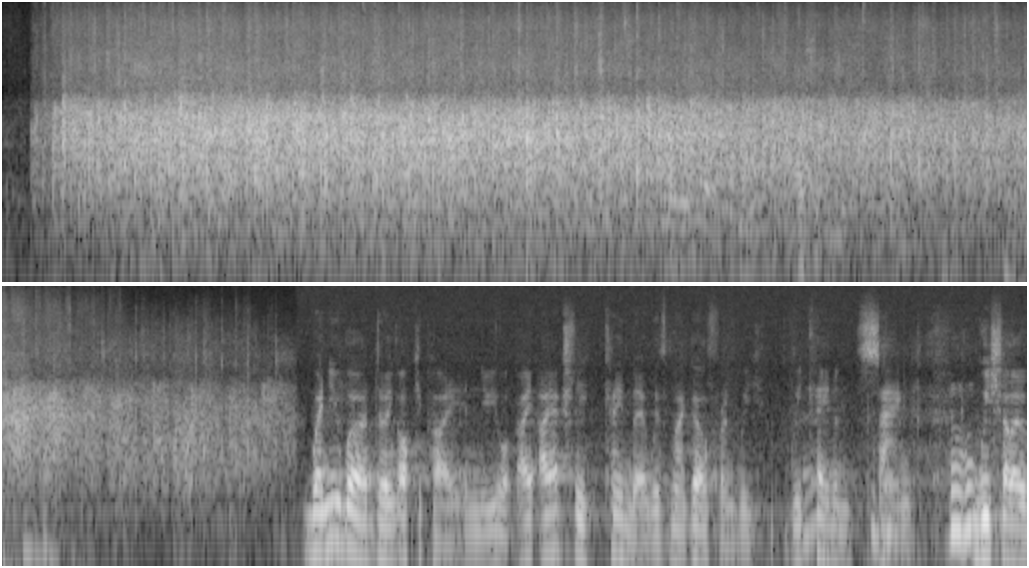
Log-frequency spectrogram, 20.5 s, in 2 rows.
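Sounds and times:
audience applause: 0.0 - 13.2
speech: 13.4 - 20.4.

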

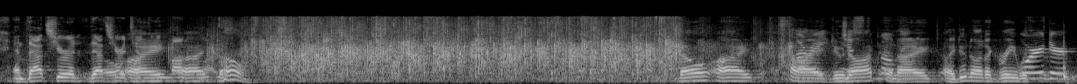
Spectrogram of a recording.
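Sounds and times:
speech: 0.1 - 2.7, 6.8 - 10.7
audience applause in council chamber: 1.4 - 8.6.

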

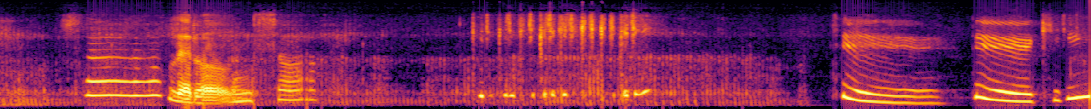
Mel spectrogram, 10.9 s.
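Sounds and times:
kitten purring: 0.0 - 8.2
speech: 1.7 - 3.4, 4.9 - 6.7, 8.4 - 10.8.

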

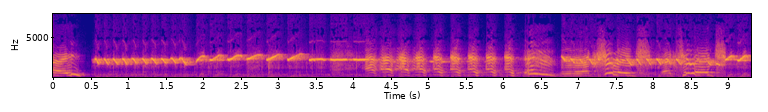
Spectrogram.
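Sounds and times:
canary singing in whistled phrases: 0.5 - 4.1, 6.8 - 9.3
laughter: 3.8 - 7.6.

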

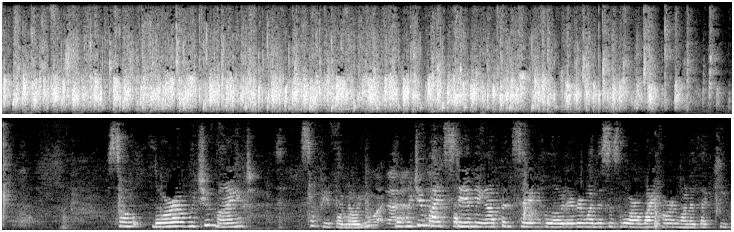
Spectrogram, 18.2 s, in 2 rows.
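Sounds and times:
audience applause: 0.0 - 9.3
speech: 11.6 - 12.3, 13.0 - 18.2.

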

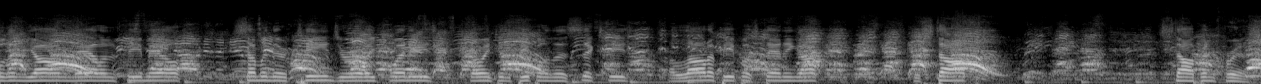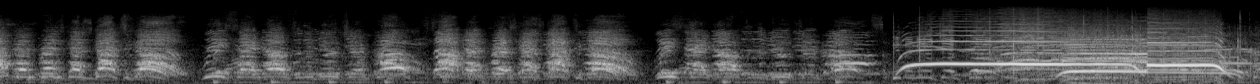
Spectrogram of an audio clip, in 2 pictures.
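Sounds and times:
speech: 0.0 - 8.6, 9.4 - 10.0, 11.8 - 12.7
large protest crowd chanting and yelling: 0.0 - 25.1.

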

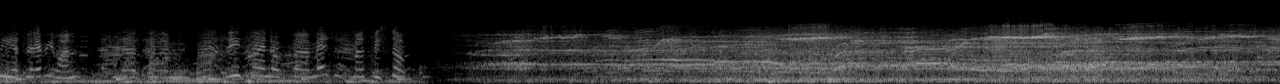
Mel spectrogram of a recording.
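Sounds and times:
speech: 0.2 - 5.1
large protest crowd screaming and shouting: 4.5 - 12.7.

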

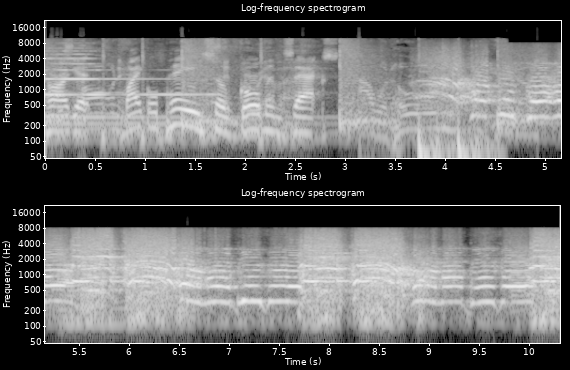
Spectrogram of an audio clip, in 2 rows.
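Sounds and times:
speech: 0.0 - 10.2
noisy protest crowd shouting: 3.7 - 10.2
drawn-out honking-like cries: 5.2 - 6.6, 7.6 - 10.2.

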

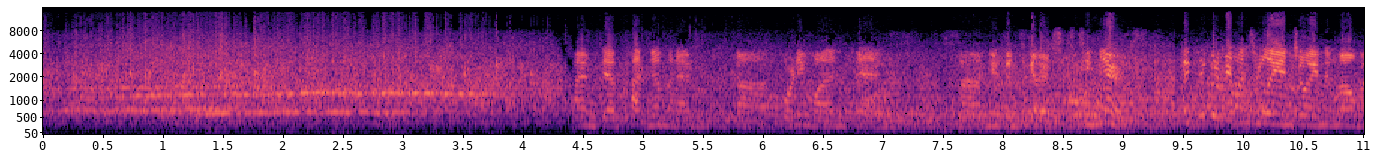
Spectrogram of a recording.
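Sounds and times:
crowd cheering and applauding: 0.0 - 4.4
speech: 4.5 - 11.0.

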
